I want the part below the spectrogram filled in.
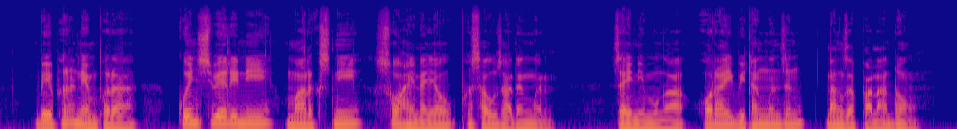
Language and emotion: Bodo, neutral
